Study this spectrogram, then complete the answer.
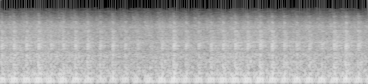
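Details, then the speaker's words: Honda Beat FI injection scooter, hard-starting from weak fuel spray, now fixed: single-cylinder settles into even steady idle with regular pulse, no misses or knocks; normal idle, revs freely. "ah tu sekarang sudah normal kembali sudah bisa digas seper ini ya"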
